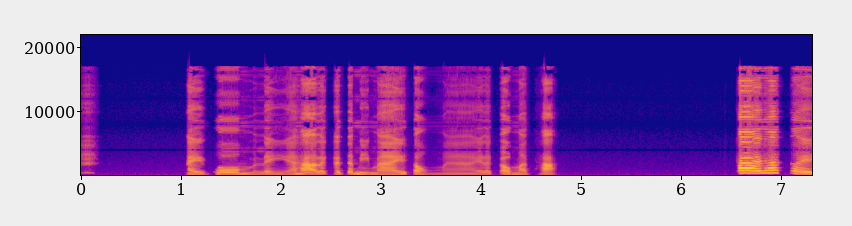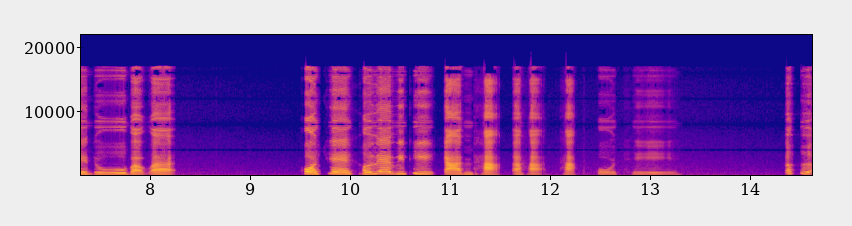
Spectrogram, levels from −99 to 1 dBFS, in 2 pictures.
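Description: From start to finish the speech carries imaging from sample-and-hold upsampling. Each sample was simply repeated when the rate was raised, which fits an original 8 kHz rate, so the band up to 4 kHz is mirrored into 4 to 8 kHz at about 11 dB below the signal, with further copies around higher multiples. It sounds like a bright metallic fizz riding on every syllable. A spectrogram shows flipped formant patterns stacked above 4 kHz, and the waveform zoomed in shows a staircase.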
